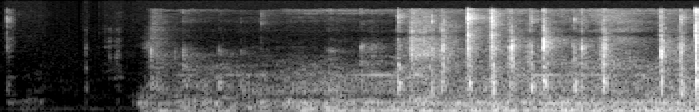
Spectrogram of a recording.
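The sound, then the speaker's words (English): Rapid typing on a computer keyboard, entering text into ChatGPT, starts after a brief silence, with a steady stream of crisp key clicks that grows busier and louder, set against a low background rumble. “I like how I can hear you stress vaping and typing into ChatGPT what I said so you can get a response to it.”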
